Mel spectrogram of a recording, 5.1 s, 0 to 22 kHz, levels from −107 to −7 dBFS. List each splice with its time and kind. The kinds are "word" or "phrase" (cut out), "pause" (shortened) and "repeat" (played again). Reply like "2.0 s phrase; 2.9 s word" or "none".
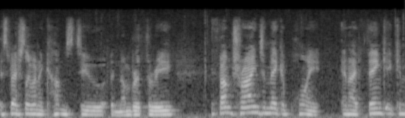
1.4 s phrase; 2.7 s word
